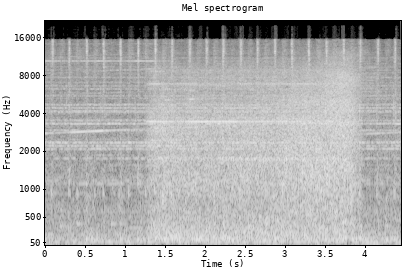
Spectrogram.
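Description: A Continental Airlines jet taking off in a snowstorm: a loud, steady engine roar that swells into a heavier rush after the first second and holds there, close and continuous, with no voices.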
